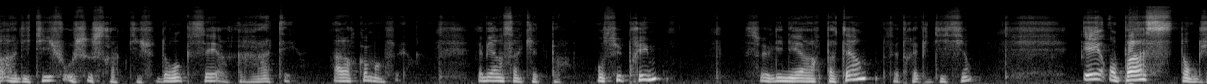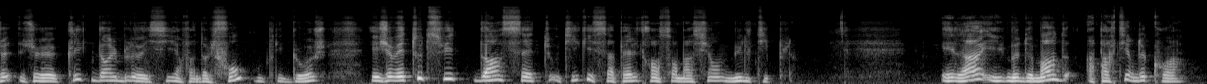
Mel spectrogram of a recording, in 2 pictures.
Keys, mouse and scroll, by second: 1.8 click, 4.0 scroll down 2, 5.6 click, 9.1 Delete, 10.5 scroll down 1, 11.1-11.8 right drag, 12.9 click, 14.7 click, 19.5 click.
